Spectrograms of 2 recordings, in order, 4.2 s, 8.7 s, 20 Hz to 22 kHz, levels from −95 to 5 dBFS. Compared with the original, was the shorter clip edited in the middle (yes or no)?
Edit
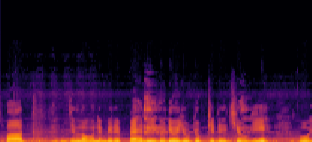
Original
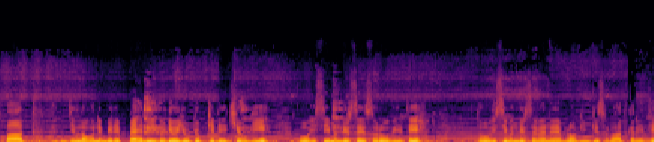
no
